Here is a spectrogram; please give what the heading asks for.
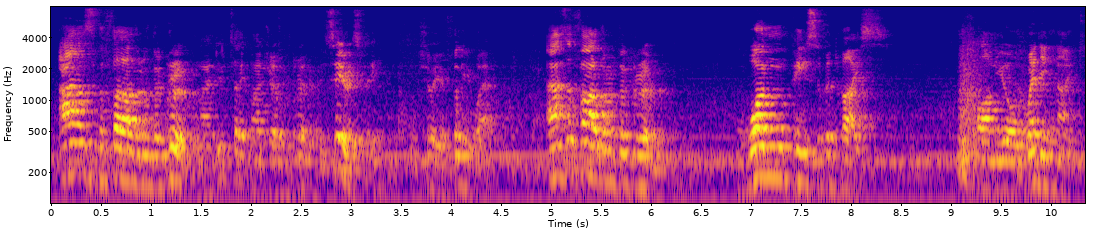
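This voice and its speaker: Teasing father of the groom. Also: a little high. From United Kingdom. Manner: teasing, joking, playful asides to guests. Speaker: father of the groom giving a wedding speech. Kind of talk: wedding toast speech. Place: wedding reception room with guests. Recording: very echoey room, far off, noisy.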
